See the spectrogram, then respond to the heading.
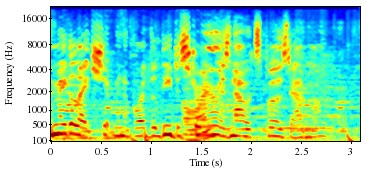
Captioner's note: movie dialogue plays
